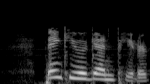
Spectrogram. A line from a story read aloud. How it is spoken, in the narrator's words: cried Dotty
